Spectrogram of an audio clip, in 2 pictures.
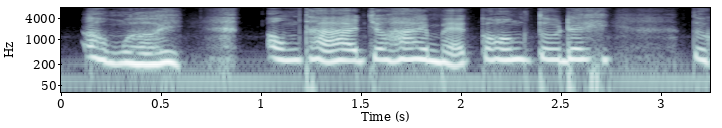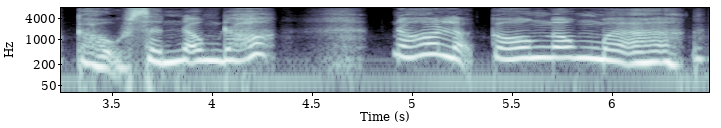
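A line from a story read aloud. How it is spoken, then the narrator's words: Tearful trembling pleading. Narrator (Vietnamese): Tư Mận khóc lóc rung giọng cầu xin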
